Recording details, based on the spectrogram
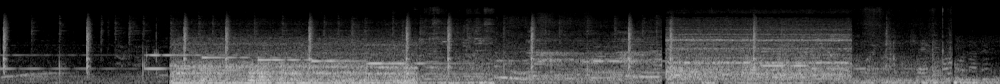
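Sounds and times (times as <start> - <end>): electric train running with clicks: 1.7 - 5.4, 6.2 - 9.5.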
